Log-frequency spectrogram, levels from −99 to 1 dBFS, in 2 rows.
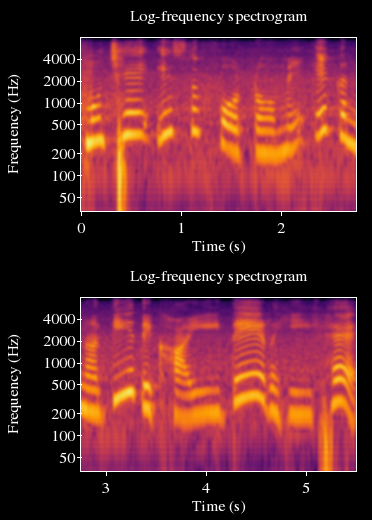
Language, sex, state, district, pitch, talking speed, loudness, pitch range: Hindi, female, Madhya Pradesh, Katni, 285 Hz, 110 wpm, -16 LUFS, 210-350 Hz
